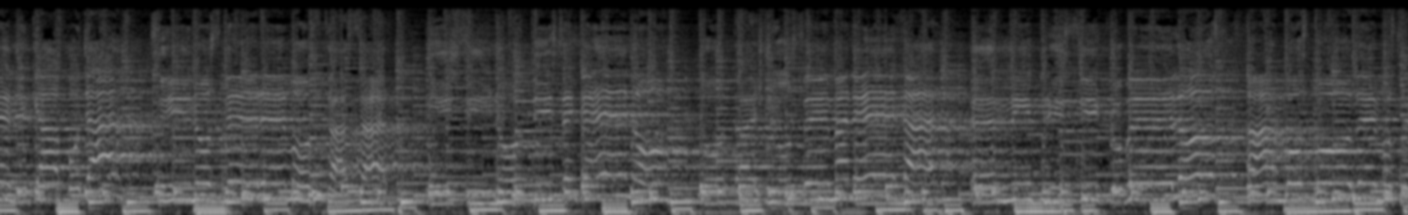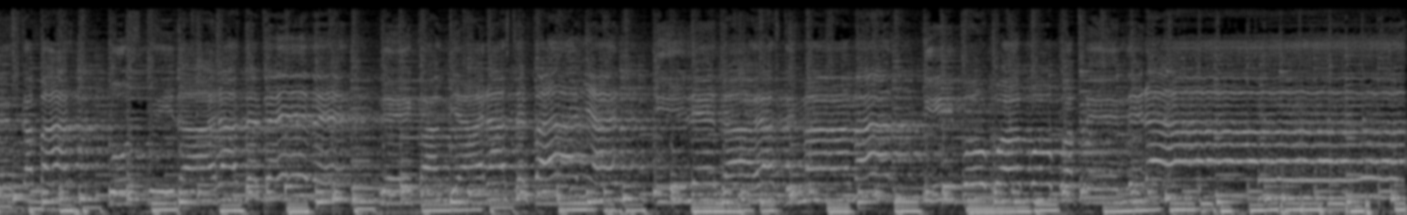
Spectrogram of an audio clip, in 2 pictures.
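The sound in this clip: A song about the work of being a mother plays loudly and continuously, with a steady pulsing rhythmic beat and dense harmonic accompaniment and no pauses.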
